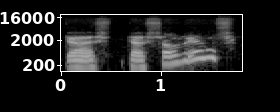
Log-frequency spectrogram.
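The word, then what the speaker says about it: Denisovans: Well, and we human beings apparently stood side by side with Denisovians.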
